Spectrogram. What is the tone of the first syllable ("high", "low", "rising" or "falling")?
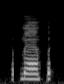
low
